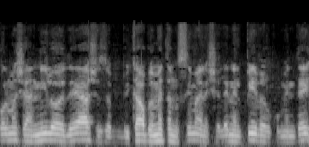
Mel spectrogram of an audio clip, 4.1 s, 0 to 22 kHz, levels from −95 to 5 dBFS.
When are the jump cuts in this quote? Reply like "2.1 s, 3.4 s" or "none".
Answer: none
